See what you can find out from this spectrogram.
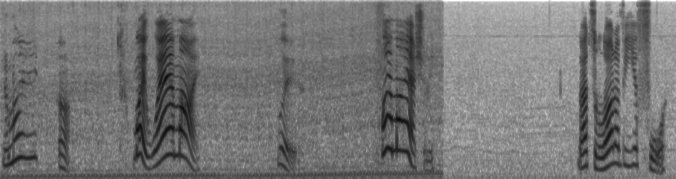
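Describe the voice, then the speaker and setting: A high, swooping woman's voice, reacting to a game in short repeated bursts. She talks slowly between exclamations, and the home mic sounds a little muffled. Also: huge pitch swings, fairly bright tone, a little hiss or hum. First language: Thai. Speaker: gamer playing a storm-chasing game. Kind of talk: live gameplay commentary.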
